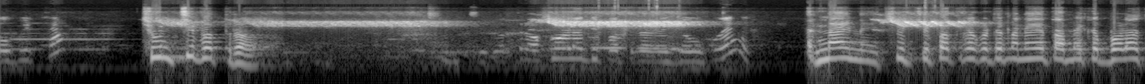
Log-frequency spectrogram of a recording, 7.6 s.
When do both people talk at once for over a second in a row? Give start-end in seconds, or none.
none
